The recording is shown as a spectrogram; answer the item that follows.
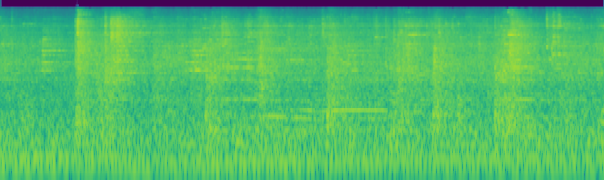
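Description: Passenger train coaches rolling past at low speed, a steady low rumble with repeated clacks as the wheels cross rail joints.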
